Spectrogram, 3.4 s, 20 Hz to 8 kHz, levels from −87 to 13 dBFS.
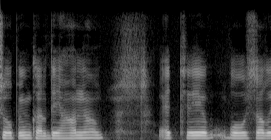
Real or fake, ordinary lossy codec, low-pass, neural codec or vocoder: fake; none; 7.2 kHz; codec, 16 kHz, 1 kbps, FunCodec, trained on Chinese and English, 50 frames a second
